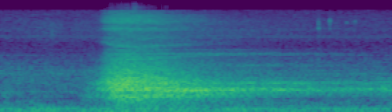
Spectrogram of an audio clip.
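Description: A single slow breath during a guided meditation, a soft rushing inhale or exhale that swells, then fades gradually, close and alone with no talk.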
